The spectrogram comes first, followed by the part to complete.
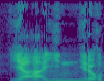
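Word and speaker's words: יין: 실제로 히브리 말로 포도주를 뭐라고 발음하냐면 야인이라고 발음합니다.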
